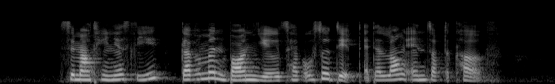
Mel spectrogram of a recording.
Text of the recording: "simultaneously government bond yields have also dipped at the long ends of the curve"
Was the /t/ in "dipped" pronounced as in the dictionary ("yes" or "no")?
yes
